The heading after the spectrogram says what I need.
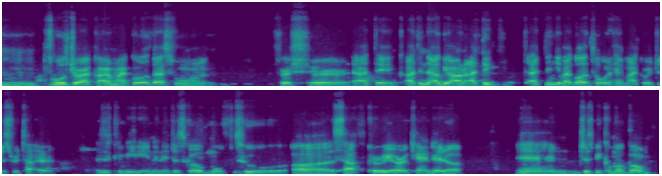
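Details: Stuttering in an adult male stand-up comedian who says he has a stutter; real, spontaneous interview speech.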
